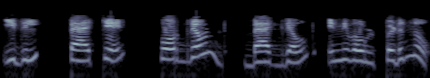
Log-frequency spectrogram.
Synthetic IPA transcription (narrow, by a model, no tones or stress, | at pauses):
iðil | paːtːeːn | foːrɡɾɐwɳɖbaːk̚ɡɾɐwɳɖe̞nːiʋɐuɭpe̞ɽunːu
